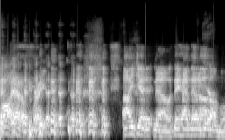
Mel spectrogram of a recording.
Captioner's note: everyone laughs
